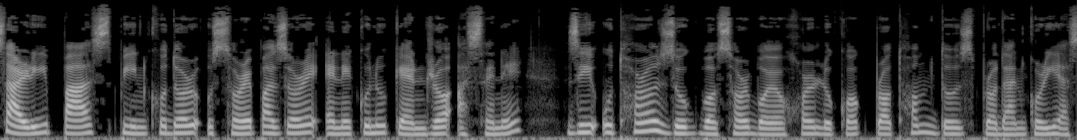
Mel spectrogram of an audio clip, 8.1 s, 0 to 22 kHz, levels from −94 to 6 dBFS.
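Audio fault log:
No fault can be heard anywhere in this speech.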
